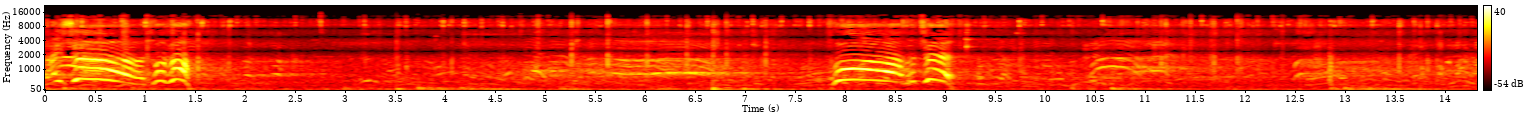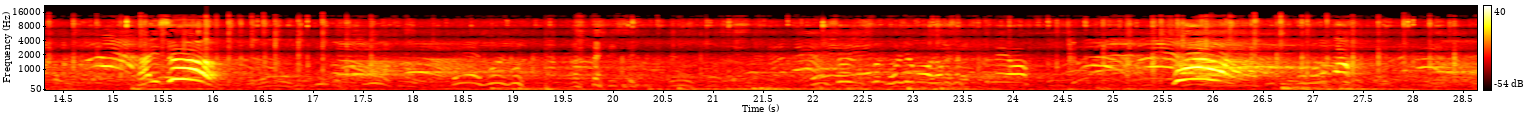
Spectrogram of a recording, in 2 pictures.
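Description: A table tennis ball clicks back and forth on paddles and tables in a large echoing hall.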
